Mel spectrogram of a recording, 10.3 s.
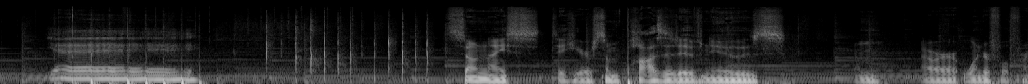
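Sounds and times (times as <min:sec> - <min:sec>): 
speech: 0:00.5 - 0:02.0, 0:04.6 - 0:07.9, 0:08.6 - 0:10.2
light clapping: 0:00.6 - 0:04.5.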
